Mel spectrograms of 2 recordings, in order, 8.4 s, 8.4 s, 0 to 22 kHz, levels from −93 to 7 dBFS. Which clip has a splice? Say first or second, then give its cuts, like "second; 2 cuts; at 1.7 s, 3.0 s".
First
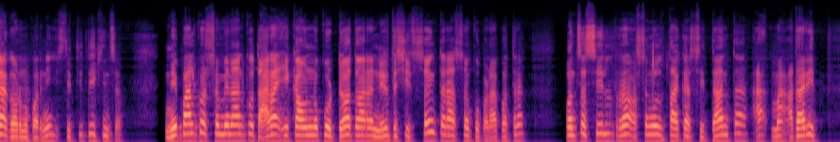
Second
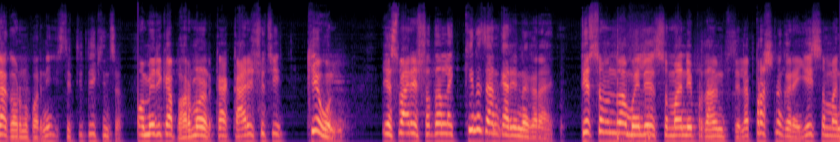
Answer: second; 2 cuts; at 1.2 s, 5.6 s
